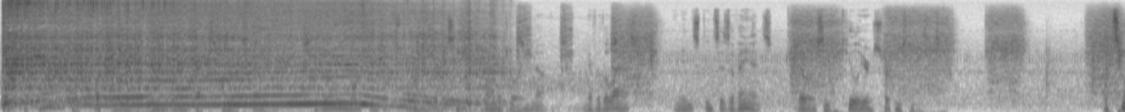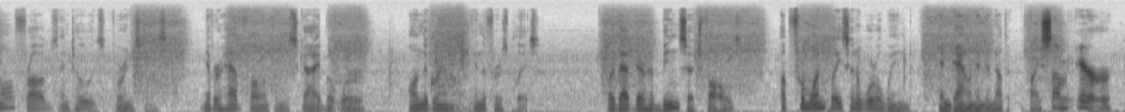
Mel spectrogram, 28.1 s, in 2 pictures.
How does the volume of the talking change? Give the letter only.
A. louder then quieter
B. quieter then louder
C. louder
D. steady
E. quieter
C.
